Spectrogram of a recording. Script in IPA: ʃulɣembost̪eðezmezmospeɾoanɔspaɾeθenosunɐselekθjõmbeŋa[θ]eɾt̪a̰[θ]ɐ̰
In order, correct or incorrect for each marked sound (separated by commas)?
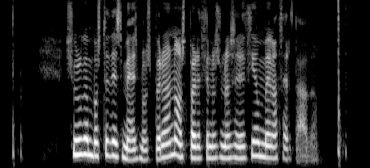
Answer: correct, incorrect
